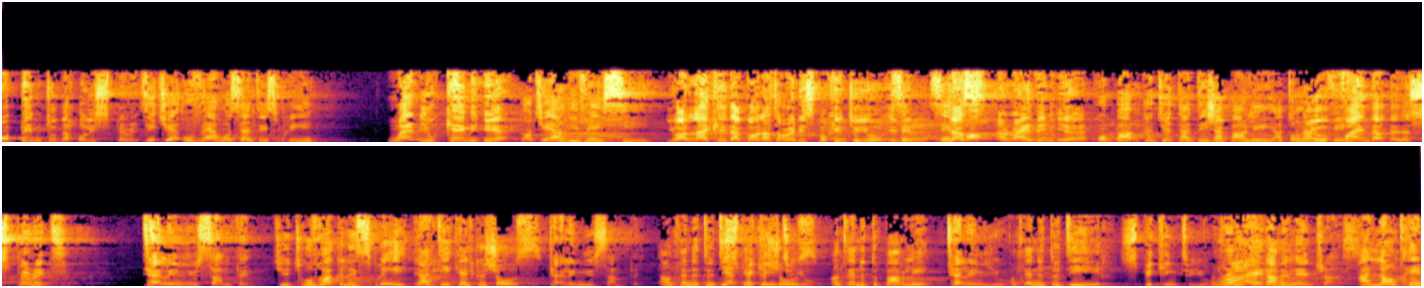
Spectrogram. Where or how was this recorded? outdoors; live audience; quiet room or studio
live audience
